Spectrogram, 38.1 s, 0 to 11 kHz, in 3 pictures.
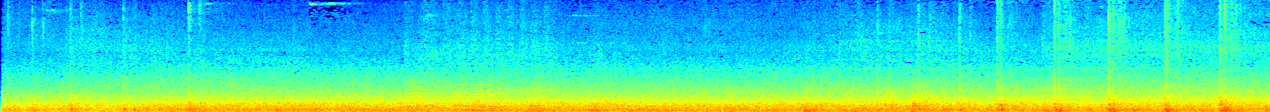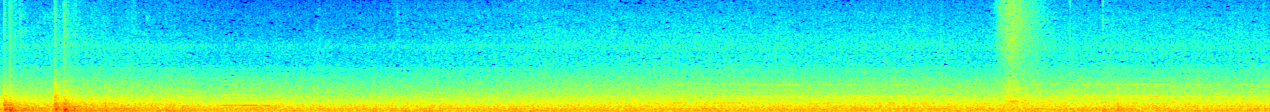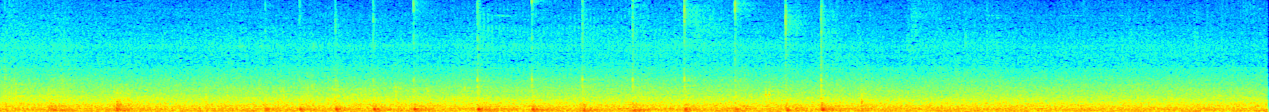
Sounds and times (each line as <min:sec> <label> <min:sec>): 0:00.0 hammering 0:02.3
0:08.1 hammering 0:13.8
0:28.0 hammering 0:34.2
